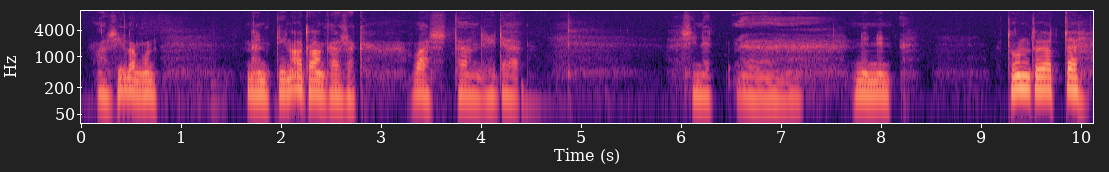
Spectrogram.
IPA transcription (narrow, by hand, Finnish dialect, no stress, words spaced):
ʋɑn silːoŋ kun mæntːiːn otoŋ kɑnsɑk ʋɑstˑɑːn sitæ sinːe əː nin nin tuntu jotːɑ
